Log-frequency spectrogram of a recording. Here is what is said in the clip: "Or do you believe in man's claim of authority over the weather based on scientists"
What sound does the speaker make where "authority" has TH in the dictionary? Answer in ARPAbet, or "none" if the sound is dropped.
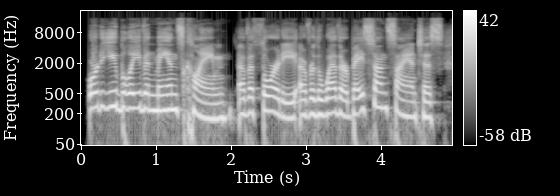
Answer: TH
